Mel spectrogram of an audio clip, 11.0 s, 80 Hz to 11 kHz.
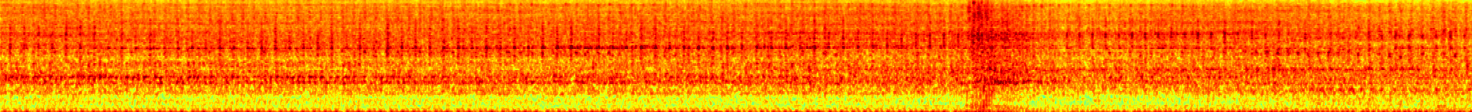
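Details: Yamaha XS650 twin, engine just reinstalled in frame and restarted after fixing its burning-oil problem, started with a little choke: even, quick idle with one short throttle blip settling cleanly; no longer puffs smoke on throttle, runs quieter and better.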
